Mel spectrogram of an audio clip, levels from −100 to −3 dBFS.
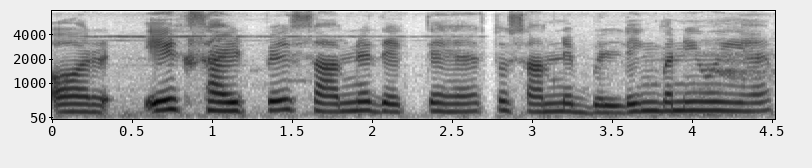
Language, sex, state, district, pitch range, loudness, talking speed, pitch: Hindi, female, Uttar Pradesh, Lucknow, 215-245 Hz, -17 LUFS, 170 wpm, 230 Hz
